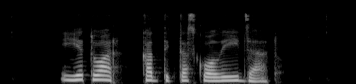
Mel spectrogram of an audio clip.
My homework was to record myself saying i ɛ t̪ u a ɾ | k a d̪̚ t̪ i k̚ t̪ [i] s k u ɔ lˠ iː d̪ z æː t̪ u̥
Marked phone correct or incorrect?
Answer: incorrect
